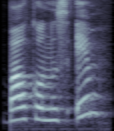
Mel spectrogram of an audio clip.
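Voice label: "балконыс эм", Komi, female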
